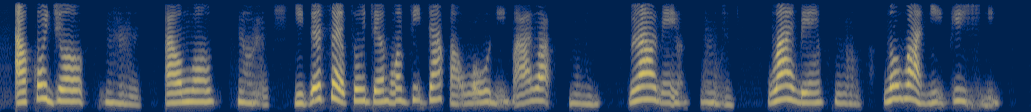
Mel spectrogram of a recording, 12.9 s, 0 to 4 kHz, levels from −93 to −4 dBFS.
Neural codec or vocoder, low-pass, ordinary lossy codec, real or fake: codec, 16 kHz, 0.5 kbps, FreqCodec, larger model; 3.6 kHz; none; fake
